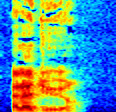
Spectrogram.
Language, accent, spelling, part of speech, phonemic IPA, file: French, France, à la dure, adverb, /a la dyʁ/, LL-Q150 (fra)-à la dure.wav
- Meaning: the hard way, in a tough manner, roughly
